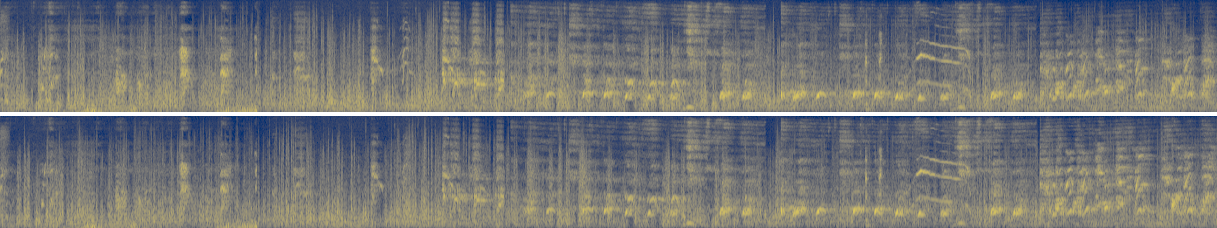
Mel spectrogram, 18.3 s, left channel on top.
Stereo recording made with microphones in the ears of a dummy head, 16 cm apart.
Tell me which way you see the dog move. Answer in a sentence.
In this clip you hear the dog move from left to right.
